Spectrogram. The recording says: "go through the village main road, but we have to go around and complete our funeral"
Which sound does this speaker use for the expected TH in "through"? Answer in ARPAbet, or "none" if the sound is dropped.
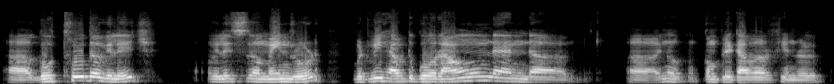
T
